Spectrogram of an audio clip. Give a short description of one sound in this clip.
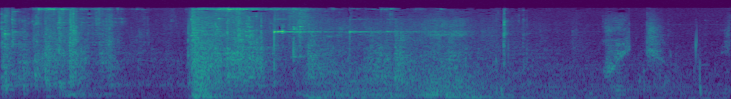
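A heavy metal door scrapes and creaks open.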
